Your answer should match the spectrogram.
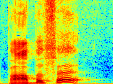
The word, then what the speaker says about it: Boba Fett: Boba Fett.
